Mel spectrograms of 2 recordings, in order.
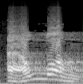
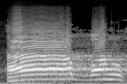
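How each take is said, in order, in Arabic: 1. الهمزة مسهّلة، بين الهمزة والألف. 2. تصبح الهمزة مدًّا طويلًا. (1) "وجه التسهيل" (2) "هذا وجه الإبدال"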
